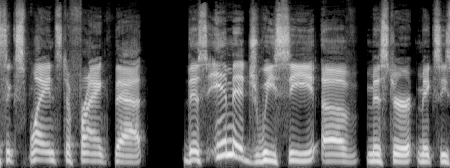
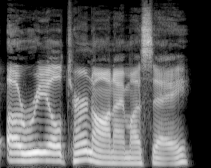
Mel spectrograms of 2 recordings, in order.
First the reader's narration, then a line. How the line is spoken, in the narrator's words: Lois says sarcastically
